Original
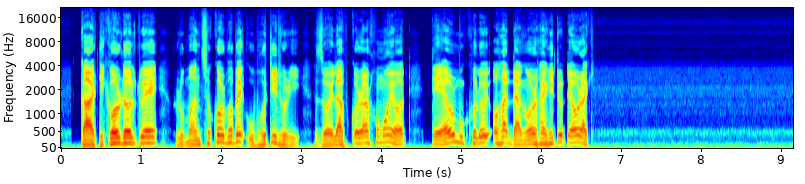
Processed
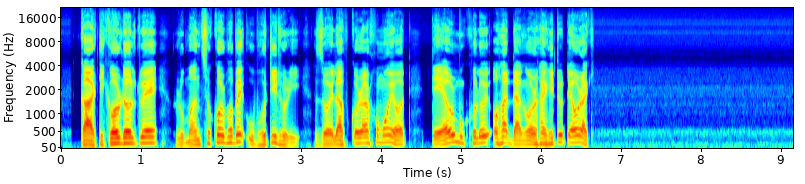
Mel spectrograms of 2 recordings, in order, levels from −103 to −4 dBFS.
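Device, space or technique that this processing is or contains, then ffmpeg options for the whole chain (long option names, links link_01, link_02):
budget condenser microphone: -af "highpass=110,highshelf=frequency=6400:width_type=q:width=1.5:gain=12.5"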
